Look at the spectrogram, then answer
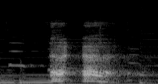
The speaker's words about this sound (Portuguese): Tipo o som de mastigar, o som de tossir ou de simplesmente o cara tá do seu lado limpando a garganta, assim.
